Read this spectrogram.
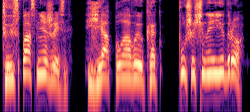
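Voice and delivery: high-pitched grateful outburst; exclaiming. A narrator's reading. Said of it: "воскликнул Дик".

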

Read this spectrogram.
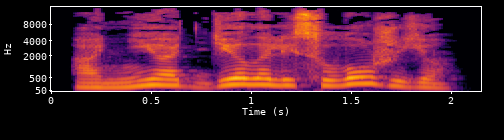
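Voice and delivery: usual speaking voice

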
